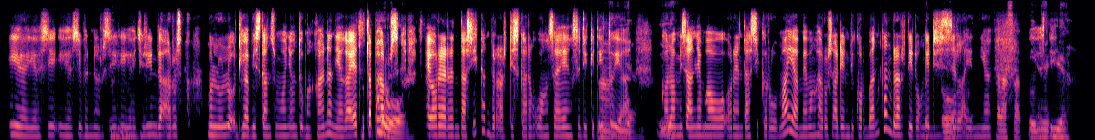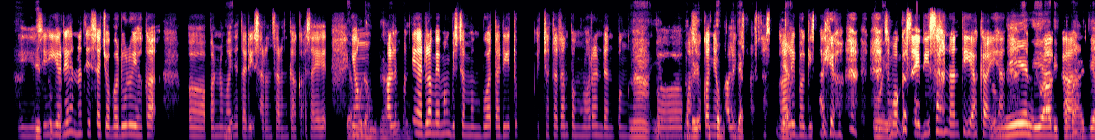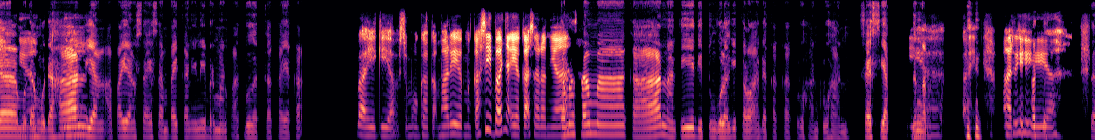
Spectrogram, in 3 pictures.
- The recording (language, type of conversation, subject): Indonesian, advice, Apa saja kendala yang Anda hadapi saat menabung untuk tujuan besar seperti membeli rumah atau membiayai pendidikan anak?
- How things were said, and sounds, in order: "melulu" said as "meluluk"; "orientasikan" said as "oririentasikan"; laughing while speaking: "iya"; laughing while speaking: "saya"; laughing while speaking: "bisa"; chuckle; other background noise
